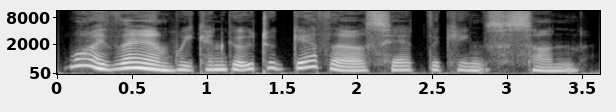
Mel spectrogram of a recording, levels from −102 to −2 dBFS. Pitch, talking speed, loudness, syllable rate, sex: 200 Hz, 165 wpm, -20 LUFS, 3.6 syllables/s, female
